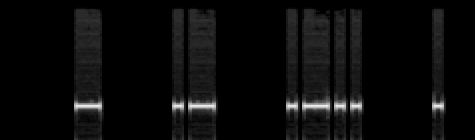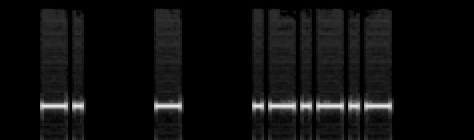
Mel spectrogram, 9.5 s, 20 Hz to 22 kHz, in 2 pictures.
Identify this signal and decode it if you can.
Morse code, heard as a keyed tone, about 15 wpm, spaced as for 8 wpm, 1000 Hz. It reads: TALENT.
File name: qotdfiles / 8wpm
